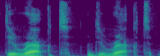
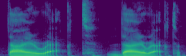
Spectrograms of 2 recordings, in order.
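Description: First: "direct" as dih-RECT; short-i direct. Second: "direct" as DIE-rect; alternative pronunciation. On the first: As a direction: say "direct" with a short i in the first syllable. (direct第一个音节读短音di) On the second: (direct第一个音节读成dai) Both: Shown as a demonstration. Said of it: "那么也可以读".

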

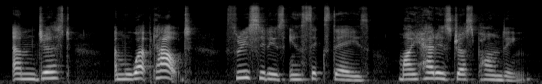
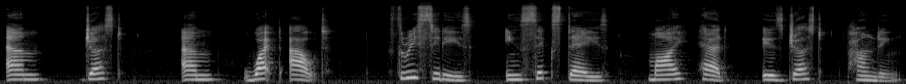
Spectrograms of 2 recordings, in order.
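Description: First: Said in the usual way. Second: Slow, careful model reading with every sound clear; slow teaching read of "I'm wiped out"; slow demo read. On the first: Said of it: "整句话呢，在朗读过程当中注意一下". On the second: Shown as a demonstration. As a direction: read it slowly so students can copy each sound. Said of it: "应该是读wiped，wiped是清辅音".

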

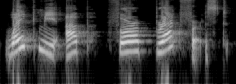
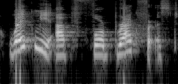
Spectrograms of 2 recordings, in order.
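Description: First: Slow, drawn out. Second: Said in the usual way. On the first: Shown as a demonstration. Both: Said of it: "叫醒我吃早餐".

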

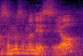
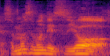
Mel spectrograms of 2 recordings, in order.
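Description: First: ですよ with よ lifting at the end; rising tone on よ. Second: ですよ with よ dropping at the end; falling tone on よ. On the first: Showing students the other reading of the particle, よ rising. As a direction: send the final よ upward. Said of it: "你升也可以". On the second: Showing students one reading of the particle, よ falling. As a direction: let the final よ fall. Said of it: "降也可以". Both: Shown as a demonstration.

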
